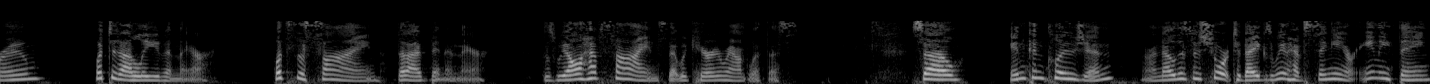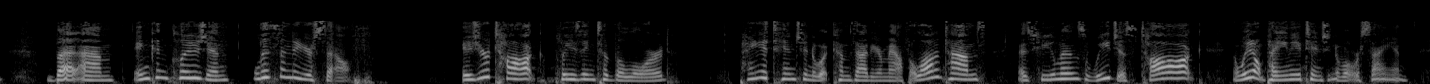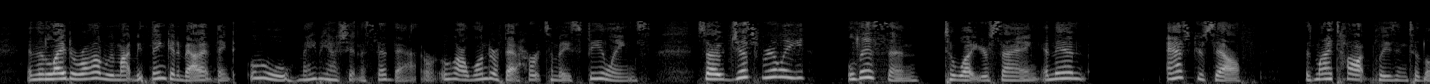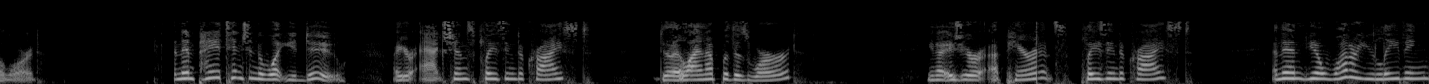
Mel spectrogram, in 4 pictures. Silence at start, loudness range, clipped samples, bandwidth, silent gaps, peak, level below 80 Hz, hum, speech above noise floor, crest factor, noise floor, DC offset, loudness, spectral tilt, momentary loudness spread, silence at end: 0 s; 4 LU; under 0.1%; 8 kHz; none; -12 dBFS; -60 dBFS; none; 45 dB; 20 dB; -75 dBFS; under 0.1%; -30 LUFS; -4 dB/octave; 14 LU; 0 s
